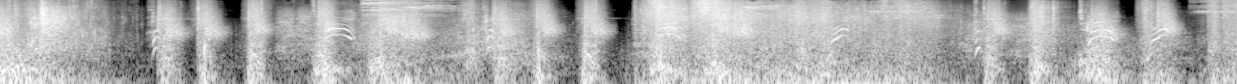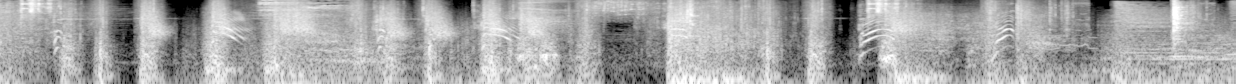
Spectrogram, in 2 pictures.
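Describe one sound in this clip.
Blades clash and strike with sharp metallic hits in a fast fight.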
